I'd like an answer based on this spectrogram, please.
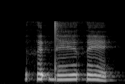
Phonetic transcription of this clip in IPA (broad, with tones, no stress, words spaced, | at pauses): θɪ˦ʔ de˦ɪ̯θe˦˨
